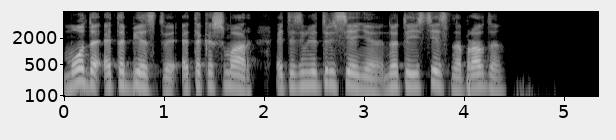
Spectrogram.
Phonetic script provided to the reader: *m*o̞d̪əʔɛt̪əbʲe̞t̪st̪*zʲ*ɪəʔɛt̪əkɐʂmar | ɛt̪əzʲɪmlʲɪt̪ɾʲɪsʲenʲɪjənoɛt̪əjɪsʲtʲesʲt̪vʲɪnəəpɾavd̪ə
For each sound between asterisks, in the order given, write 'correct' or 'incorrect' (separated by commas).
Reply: correct, incorrect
